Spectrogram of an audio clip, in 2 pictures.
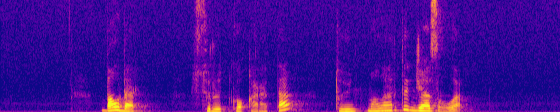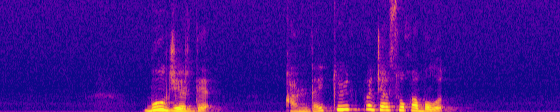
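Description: A young woman speaks calmly and clearly into a microphone, in short phrases with pauses.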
